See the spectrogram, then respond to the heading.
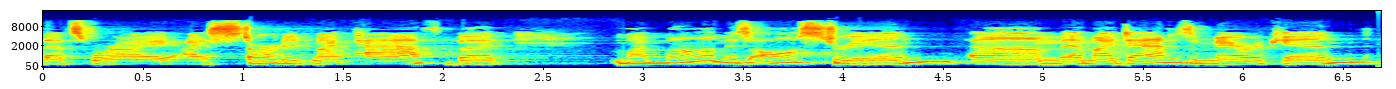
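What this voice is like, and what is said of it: Slight Southern US accent. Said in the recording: “I detect a little accent. ... I'm from the South, actually. I'm from North Carolina.”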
